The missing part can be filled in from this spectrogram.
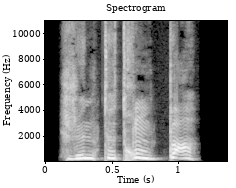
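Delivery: very high-pitched crying out. A narrator reads her own reply in an argument, crying out in turn. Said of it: "criai-je à mon tour".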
